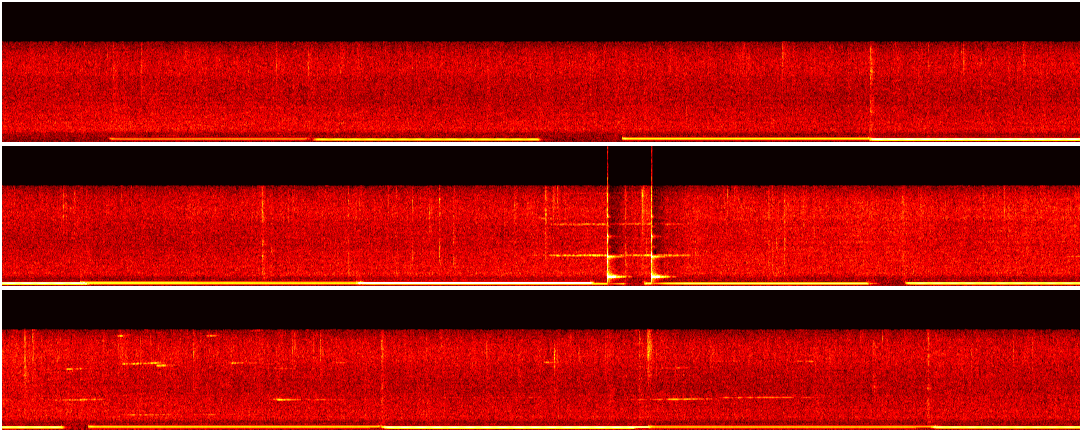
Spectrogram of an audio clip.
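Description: Electronic keyboard playing slow two-note chords, each held for two or three seconds before moving to the next, over the steady hiss of heavy rain. A brief click sounds about seventeen seconds in.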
